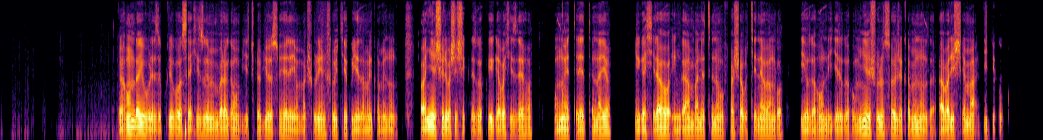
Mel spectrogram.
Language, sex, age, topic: Kinyarwanda, male, 25-35, education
